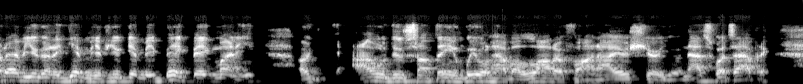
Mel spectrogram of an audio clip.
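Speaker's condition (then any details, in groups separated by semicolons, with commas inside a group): No condition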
